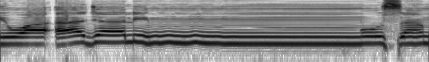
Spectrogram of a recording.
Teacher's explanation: اس کو مسمی نہیں پڑھیں گے، مسمّا پڑھیں گے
